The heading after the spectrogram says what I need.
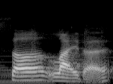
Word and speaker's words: Salida: Salida, and it stuck forever, until now at least. So that's the official local pronunciation, and it's not correct in Spanish, but it's what we use here.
